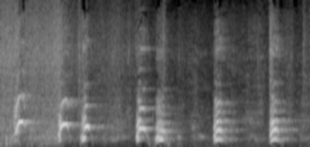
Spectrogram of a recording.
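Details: Close, loud barks from Dunja, a German Hunting Terrier confronting wild boar: seven sharp, ringing barks in about four seconds, some in quick pairs, against a quiet background.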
